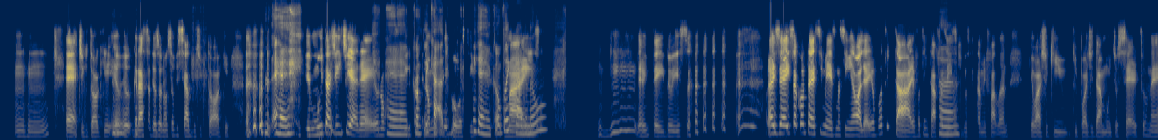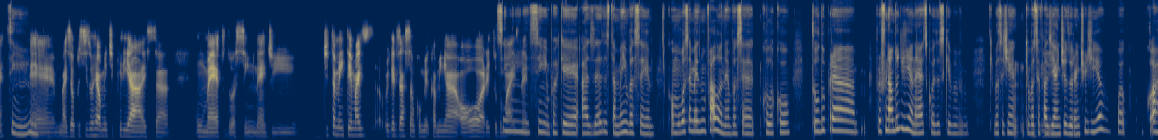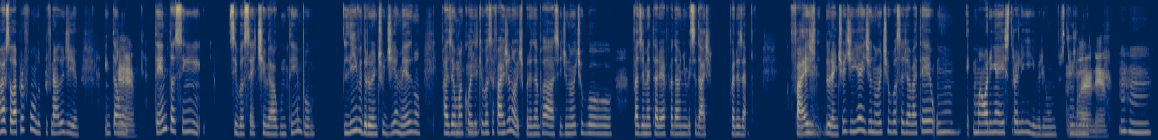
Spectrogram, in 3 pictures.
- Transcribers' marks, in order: chuckle; laugh; other background noise; chuckle; laugh
- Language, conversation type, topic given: Portuguese, advice, Como posso criar uma rotina matinal revigorante para acordar com mais energia?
